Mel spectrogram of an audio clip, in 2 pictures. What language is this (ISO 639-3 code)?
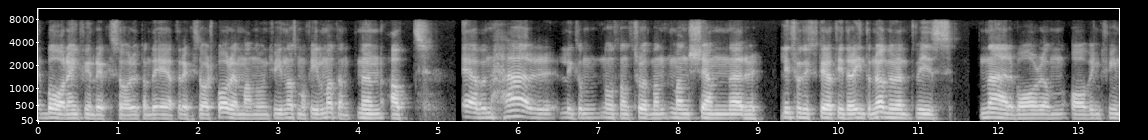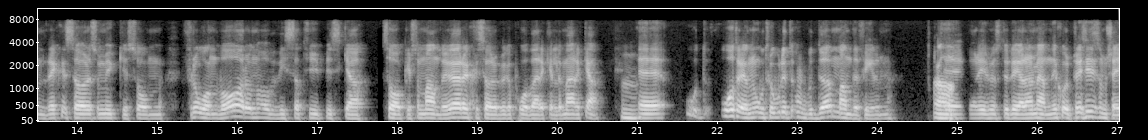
swe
